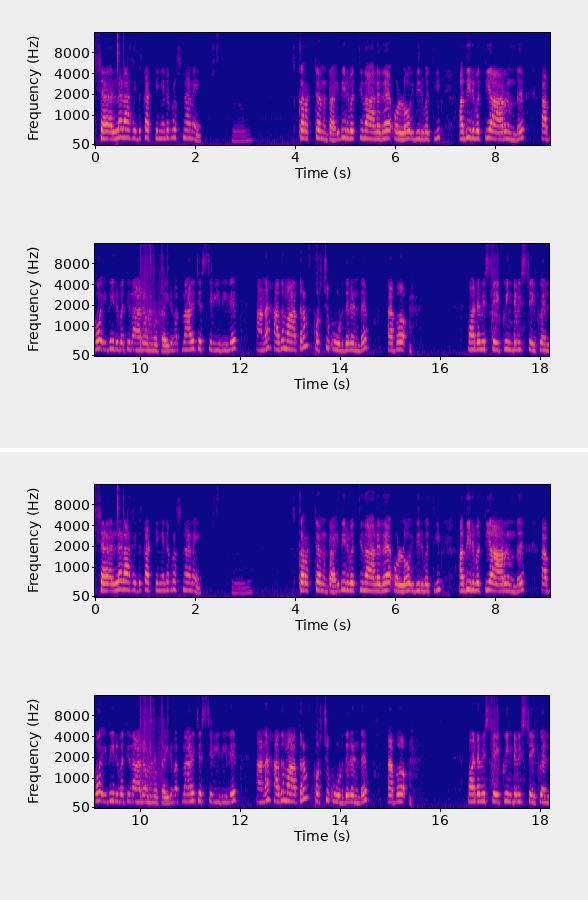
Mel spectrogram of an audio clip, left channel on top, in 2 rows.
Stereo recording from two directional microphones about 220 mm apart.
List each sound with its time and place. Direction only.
0.1 s a woman's voice: 10° right (ahead or behind)
4.0 s a woman's voice: 10° right (ahead or behind)
16.6 s a woman's voice: 15° right (ahead or behind)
